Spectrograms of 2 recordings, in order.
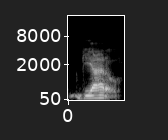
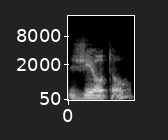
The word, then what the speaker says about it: Giotto: And when I was growing up, Giotto is how they would say it in Indiana, but it's Giotto, and he is one of the all-time greatest painters in at least Western art.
